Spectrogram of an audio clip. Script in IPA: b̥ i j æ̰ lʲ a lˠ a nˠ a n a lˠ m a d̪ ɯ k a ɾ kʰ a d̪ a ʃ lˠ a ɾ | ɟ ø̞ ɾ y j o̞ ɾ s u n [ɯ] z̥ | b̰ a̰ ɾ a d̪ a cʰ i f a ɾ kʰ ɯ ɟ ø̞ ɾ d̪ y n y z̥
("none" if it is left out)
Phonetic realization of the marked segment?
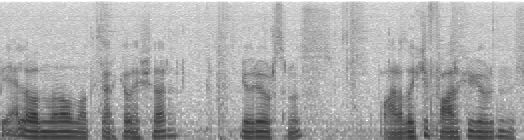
u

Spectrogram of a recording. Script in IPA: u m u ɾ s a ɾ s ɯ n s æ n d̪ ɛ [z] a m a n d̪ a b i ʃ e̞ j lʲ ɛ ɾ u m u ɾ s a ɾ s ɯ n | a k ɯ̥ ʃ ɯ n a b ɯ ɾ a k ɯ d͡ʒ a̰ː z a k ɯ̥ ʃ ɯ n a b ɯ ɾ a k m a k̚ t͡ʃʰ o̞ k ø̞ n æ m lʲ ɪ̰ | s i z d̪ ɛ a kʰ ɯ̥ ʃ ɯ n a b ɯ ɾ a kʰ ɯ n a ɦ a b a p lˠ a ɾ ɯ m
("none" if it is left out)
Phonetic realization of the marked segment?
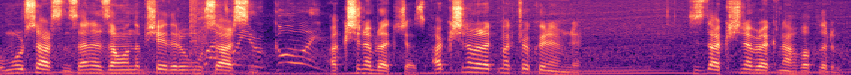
z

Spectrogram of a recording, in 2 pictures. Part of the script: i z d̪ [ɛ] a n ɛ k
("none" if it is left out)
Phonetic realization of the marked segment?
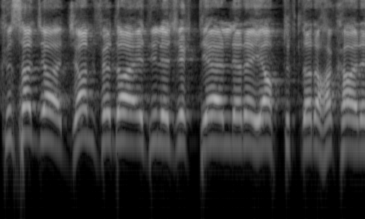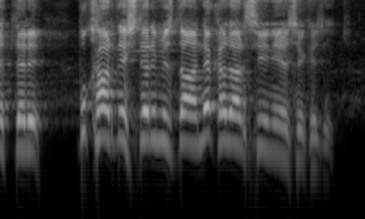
a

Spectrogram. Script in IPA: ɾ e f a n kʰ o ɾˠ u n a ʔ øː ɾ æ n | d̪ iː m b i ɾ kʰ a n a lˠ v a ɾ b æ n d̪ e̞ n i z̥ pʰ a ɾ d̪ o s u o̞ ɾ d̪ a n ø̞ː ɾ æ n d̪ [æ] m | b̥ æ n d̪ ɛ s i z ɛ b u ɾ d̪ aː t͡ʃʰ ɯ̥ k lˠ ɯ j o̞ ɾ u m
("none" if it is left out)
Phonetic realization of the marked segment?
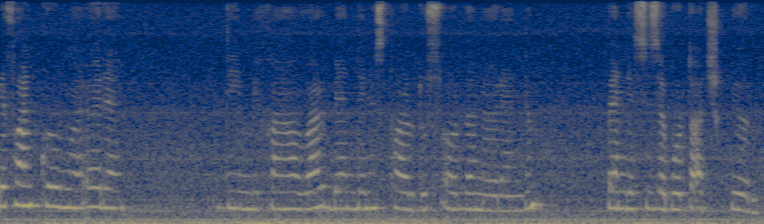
i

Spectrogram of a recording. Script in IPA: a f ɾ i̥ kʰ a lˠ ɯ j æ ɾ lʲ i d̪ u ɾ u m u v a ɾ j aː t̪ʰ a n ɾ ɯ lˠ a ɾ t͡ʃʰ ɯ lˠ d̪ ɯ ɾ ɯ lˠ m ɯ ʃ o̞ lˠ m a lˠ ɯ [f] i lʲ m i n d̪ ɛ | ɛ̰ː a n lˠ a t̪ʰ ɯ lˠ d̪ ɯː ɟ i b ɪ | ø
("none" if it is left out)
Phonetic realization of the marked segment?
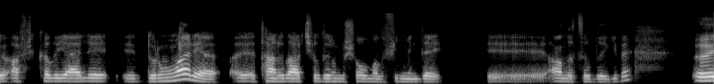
f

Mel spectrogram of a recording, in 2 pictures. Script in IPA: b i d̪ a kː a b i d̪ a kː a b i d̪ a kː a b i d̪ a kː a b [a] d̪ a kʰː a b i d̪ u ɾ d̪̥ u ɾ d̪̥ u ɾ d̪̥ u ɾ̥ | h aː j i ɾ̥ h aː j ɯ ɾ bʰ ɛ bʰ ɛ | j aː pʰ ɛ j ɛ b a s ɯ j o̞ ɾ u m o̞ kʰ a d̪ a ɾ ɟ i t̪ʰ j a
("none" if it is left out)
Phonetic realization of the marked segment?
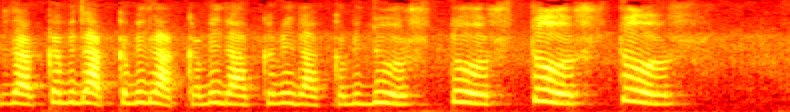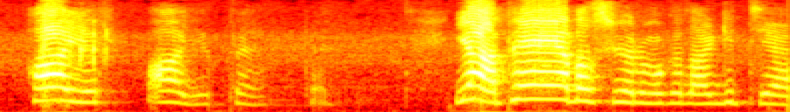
i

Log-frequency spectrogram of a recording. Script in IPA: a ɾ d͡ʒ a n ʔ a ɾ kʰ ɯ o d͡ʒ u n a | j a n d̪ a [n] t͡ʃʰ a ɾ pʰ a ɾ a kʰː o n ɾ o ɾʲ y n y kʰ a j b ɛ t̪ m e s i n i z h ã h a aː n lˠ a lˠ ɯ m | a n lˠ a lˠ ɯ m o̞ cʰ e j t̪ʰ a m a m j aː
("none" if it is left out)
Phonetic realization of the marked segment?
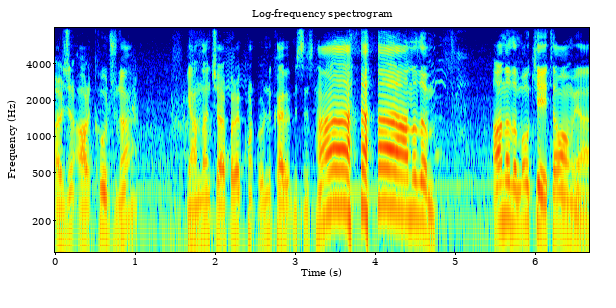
n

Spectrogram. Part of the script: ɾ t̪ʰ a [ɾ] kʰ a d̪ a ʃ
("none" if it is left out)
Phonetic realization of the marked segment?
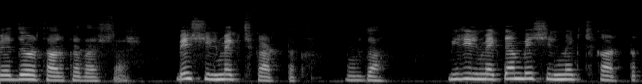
ɾ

